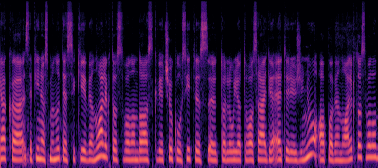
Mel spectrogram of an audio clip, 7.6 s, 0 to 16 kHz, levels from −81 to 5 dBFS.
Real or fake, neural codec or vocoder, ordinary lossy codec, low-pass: fake; autoencoder, 48 kHz, 128 numbers a frame, DAC-VAE, trained on Japanese speech; Opus, 16 kbps; 14.4 kHz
